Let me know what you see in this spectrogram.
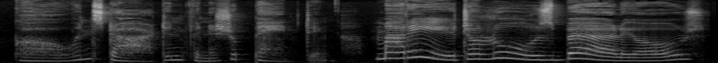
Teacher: she kind of throws away her vowels and consonants like she doesn't spend very much time on any syllable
